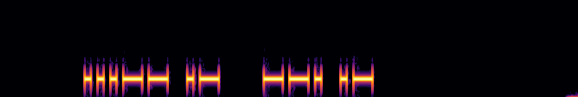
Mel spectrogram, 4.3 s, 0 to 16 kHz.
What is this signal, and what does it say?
Morse code, heard as a keyed tone, about 25 wpm, 700 Hz. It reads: 3A GA
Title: Field Day Exchanges - 25wpm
